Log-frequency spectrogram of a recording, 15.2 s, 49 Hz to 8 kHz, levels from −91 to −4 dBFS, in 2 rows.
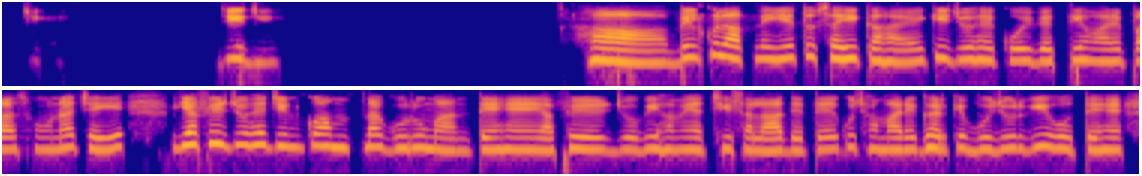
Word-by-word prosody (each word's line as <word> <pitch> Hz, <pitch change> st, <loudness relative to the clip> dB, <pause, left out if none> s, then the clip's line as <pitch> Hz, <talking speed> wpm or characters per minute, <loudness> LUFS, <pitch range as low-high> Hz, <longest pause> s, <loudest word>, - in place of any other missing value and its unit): जी। 235 Hz, -, -9 dB, 1.2 s
जी, 265 Hz, 0 st, +11 dB
जी। 210 Hz, +1 st, -9 dB, 2.0 s
हाँ, 220 Hz, -4 st, +3 dB
बिल्कुल 285 Hz, +4 st, +2 dB
आपने 265 Hz, 0 st, +3 dB
ये 260 Hz, +2 st, +3 dB
तो 305 Hz, -, -1 dB
सही 270 Hz, -1 st, +4 dB
कहा 235 Hz, -1 st, -1 dB
है 220 Hz, +1 st, -4 dB
कि 275 Hz, +3 st, +4 dB
जो 250 Hz, +2 st, -3 dB
है 250 Hz, -1 st, -1 dB
कोई 235 Hz, -1 st, -5 dB
व्यक्ति 230 Hz, +2 st, -4 dB
हमारे 230 Hz, -1 st, -3 dB
पास 230 Hz, 0 st, 0 dB
होना 235 Hz, +2 st, -2 dB
चाहिए 235 Hz, +1 st, -2 dB, 0.4 s
या 300 Hz, +1 st, +8 dB
फिर 320 Hz, +1 st, +1 dB
जो 295 Hz, +2 st, -2 dB
है, 300 Hz, +1 st, 0 dB
जिनको 270 Hz, +1 st, -1 dB
हम 265 Hz, -2 st, -2 dB
अपना 260 Hz, +2 st, -3 dB
गुरु 245 Hz, +1 st, -7 dB
मानते 215 Hz, -1 st, -4 dB
हैं 225 Hz, -1 st, +3 dB
या 215 Hz, -1 st, -1 dB
फिर 230 Hz, -2 st, 0 dB
जो 225 Hz, 0 st, -7 dB
भी 240 Hz, +2 st, -2 dB
हमें 225 Hz, 0 st, -4 dB
अच्छी 230 Hz, +1 st, -3 dB
सलाह 215 Hz, -2 st, 0 dB
देते 215 Hz, 0 st, -6 dB
हैं, 230 Hz, +1 st, -2 dB
कुछ 255 Hz, -1 st, -7 dB
हमारे 225 Hz, 0 st, -2 dB
घर 240 Hz, +1 st, -1 dB
के 250 Hz, -, -3 dB
बुज़ुर्ग 230 Hz, +1 st, -6 dB
ही 265 Hz, -, +4 dB
होते 235 Hz, -4 st, -3 dB
हैं, 225 Hz, 0 st, +1 dB
235 Hz, 185 wpm, -23 LUFS, 225-255 Hz, 2.0 s, जी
